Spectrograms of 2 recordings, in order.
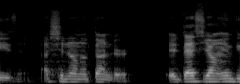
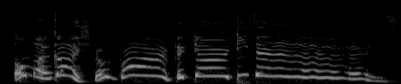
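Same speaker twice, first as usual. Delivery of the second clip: very high-pitched, mock awed fan voice, gushing.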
